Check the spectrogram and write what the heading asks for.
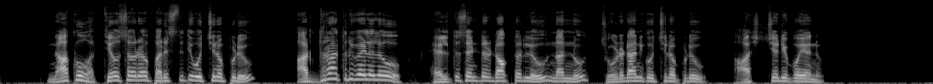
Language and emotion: Telugu, surprised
